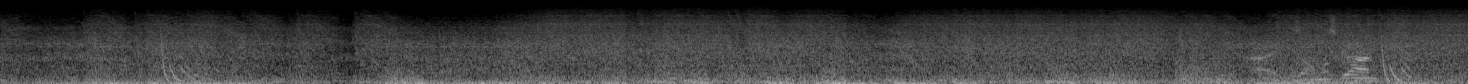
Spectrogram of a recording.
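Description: Explosions rumble in a space battle.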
